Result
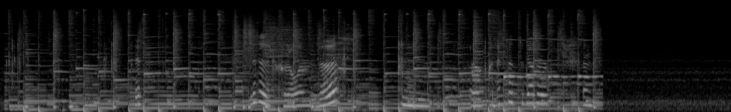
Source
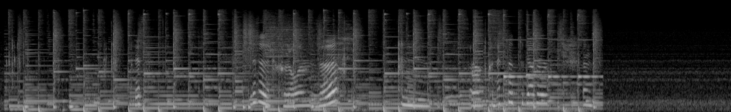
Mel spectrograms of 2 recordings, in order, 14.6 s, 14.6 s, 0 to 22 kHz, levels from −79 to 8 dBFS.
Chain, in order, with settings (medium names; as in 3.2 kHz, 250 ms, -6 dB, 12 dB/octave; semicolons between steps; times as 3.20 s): wow and flutter 16 cents; 7.56–7.98 s: upward expansion 1.5:1, over -31 dBFS; trim -7.5 dB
